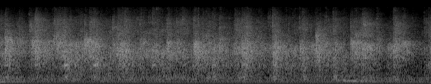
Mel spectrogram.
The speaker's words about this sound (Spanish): denle un fuerte aplauso a Sebastián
